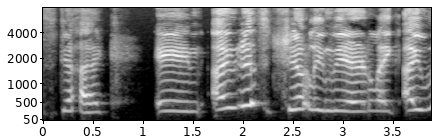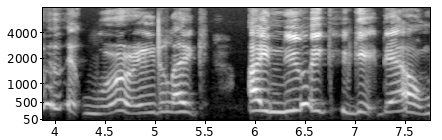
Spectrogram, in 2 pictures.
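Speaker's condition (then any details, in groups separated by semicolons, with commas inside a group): Cerebral palsy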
